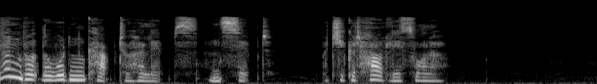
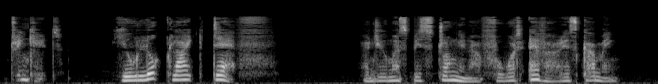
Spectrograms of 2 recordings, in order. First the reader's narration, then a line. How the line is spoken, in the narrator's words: she said in a harsh whisper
